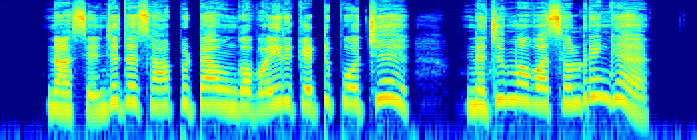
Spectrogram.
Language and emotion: Tamil, fearful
